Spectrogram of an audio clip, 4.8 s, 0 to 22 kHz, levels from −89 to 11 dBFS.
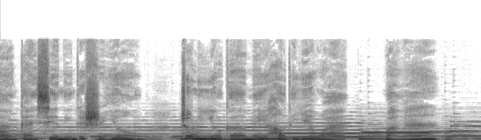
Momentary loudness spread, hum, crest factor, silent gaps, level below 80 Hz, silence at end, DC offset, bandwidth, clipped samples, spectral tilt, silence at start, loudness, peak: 6 LU; none; 12 dB; none; -50 dBFS; 0 s; under 0.1%; 16 kHz; under 0.1%; -5 dB/octave; 0 s; -15 LUFS; -2 dBFS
